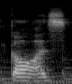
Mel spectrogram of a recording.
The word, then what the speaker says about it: Gause: Williams, Hyram Smith, Joseph Smith, Senior, and John Smith was Jesse Gau. Rhymes with house. No, it doesn't. It rhymes with laws.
